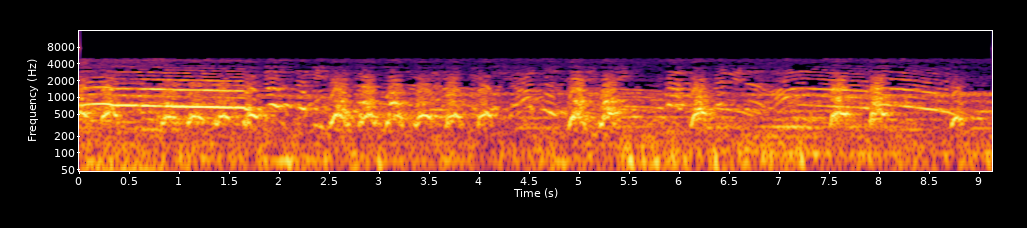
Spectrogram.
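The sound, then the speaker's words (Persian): Dogs bark and yip excitedly in rapid, overlapping bursts, with occasional howling whines, loud throughout over a dense, noisy background; a dog suddenly attacking people. “در همین هنگام بود که ناگهان سگی به ما حمله نمود.”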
